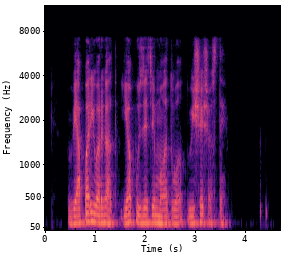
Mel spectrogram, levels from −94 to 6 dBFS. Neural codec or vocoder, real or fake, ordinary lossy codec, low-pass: codec, 16 kHz, 4.8 kbps, FACodec; fake; MP3, 64 kbps; 7.2 kHz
